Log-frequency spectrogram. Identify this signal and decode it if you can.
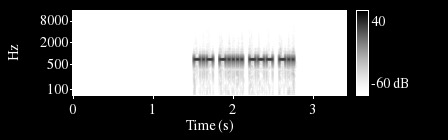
Morse code, heard as a keyed tone, about 46 wpm, 700 Hz. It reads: K6OD
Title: USA Call Signs - 4 Characters - 45wpm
